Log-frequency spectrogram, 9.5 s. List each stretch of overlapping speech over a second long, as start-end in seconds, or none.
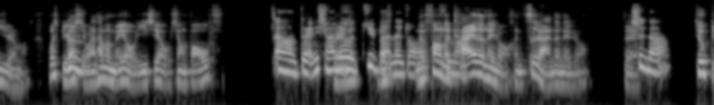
4.4-6.3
